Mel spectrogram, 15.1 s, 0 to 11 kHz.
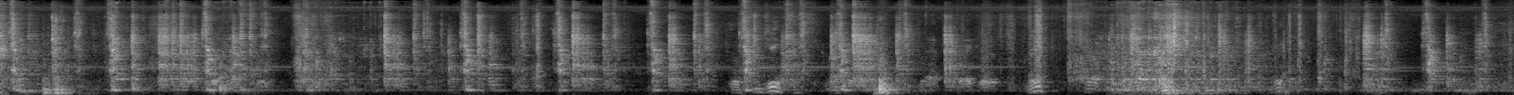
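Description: Hydraulic engine hoist being worked to lift the engine and transmission out of a 1968 Dodge Charger: irregular metallic clicks, clanks and rattles from the hoist, chain and engine.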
